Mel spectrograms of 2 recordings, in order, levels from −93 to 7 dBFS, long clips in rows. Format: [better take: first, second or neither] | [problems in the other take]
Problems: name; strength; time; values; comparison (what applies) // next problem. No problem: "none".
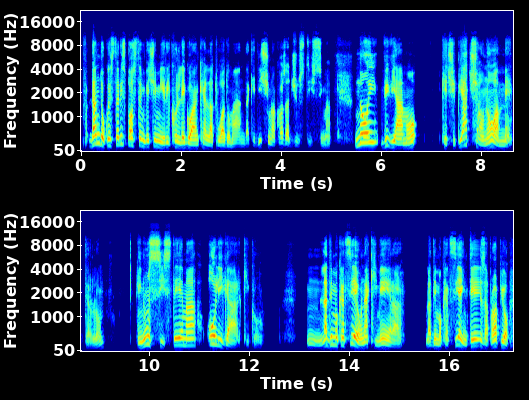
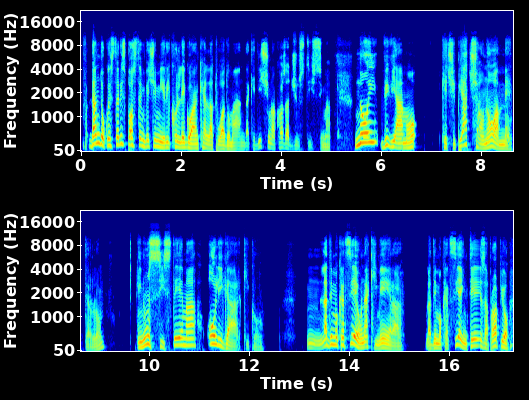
second | thin; somewhat; fading below 300 Hz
